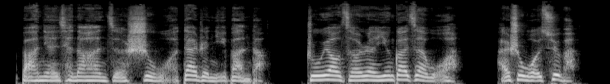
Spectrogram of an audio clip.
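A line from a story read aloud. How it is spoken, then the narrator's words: Sighing. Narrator (Chinese): 陆明叹了口气道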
